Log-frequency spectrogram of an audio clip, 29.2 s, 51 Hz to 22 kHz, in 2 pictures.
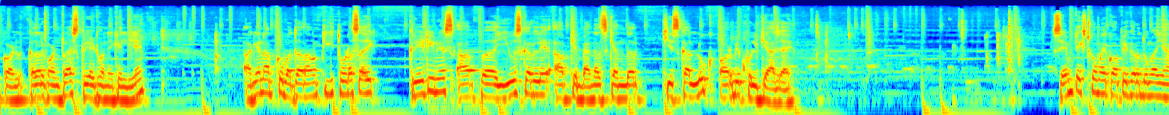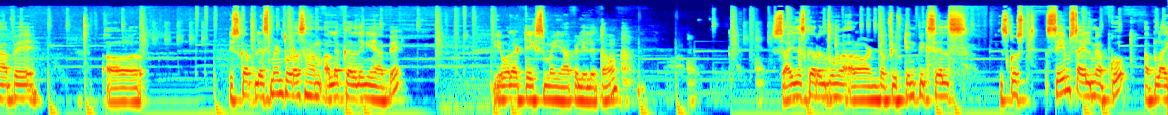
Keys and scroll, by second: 0.8 ctrl+t, 1.3 ctrl+alt+t, 10.2 alt+Tab, 12.3 ctrl+c, 12.6 ctrl+alt+Tab, 17.8 ctrl+a, 18.1 ctrl+v, 24.6 KP_5, 24.9 Return, 28.5 ctrl+x.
